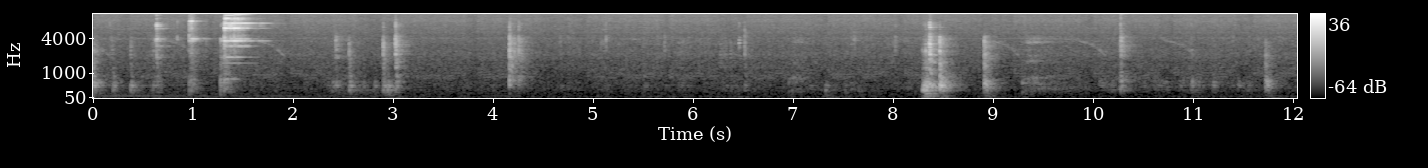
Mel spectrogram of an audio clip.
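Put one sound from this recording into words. Metal tools clink against a wheel hub.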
